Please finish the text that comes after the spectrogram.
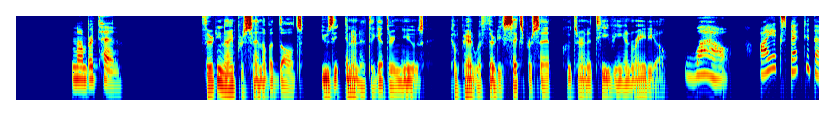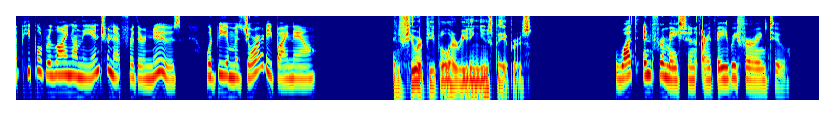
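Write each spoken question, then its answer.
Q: What information are they referring to?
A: Where adults get their news (39% use the internet, 36% TV and radio)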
